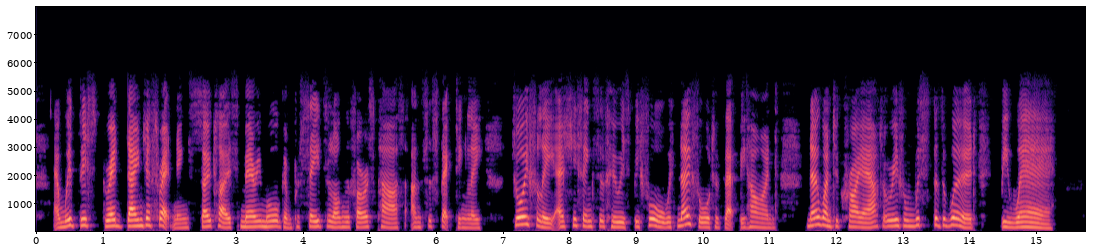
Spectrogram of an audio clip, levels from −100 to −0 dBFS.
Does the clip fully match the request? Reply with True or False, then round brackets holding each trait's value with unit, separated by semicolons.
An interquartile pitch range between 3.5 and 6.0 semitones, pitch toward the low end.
False (3.8 semitones; 185 Hz)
